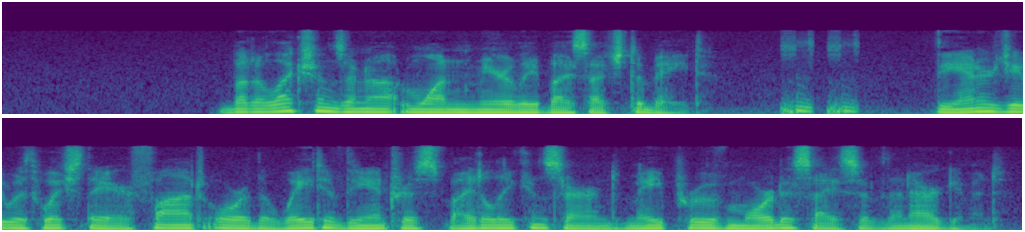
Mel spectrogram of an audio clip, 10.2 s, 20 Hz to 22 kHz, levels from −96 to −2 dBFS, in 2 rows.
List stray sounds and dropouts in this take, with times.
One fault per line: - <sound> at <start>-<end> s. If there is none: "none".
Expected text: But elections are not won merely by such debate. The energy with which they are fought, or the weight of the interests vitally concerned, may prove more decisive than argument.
- laugh at 3.9-4.3 s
